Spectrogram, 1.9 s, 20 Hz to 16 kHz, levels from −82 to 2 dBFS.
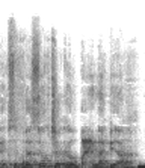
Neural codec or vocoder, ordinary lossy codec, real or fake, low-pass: codec, 44.1 kHz, 7.8 kbps, Pupu-Codec; AAC, 64 kbps; fake; 14.4 kHz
